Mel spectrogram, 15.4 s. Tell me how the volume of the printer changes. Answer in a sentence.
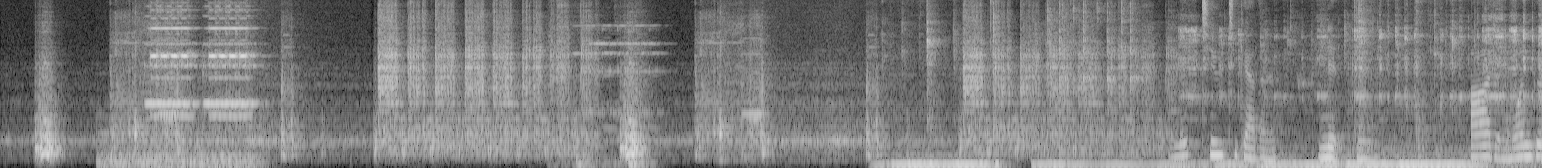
The loudness of the printer goes down.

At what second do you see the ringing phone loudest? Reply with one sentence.
The loudest moment of the ringing phone is at 2 seconds.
